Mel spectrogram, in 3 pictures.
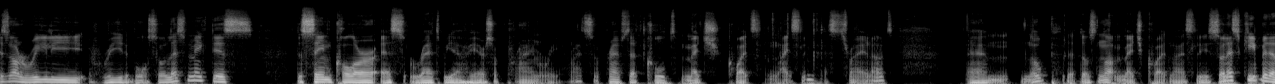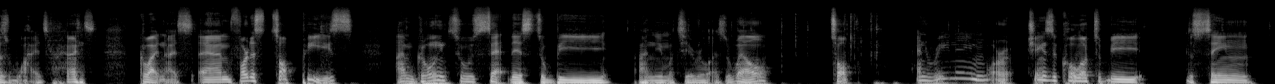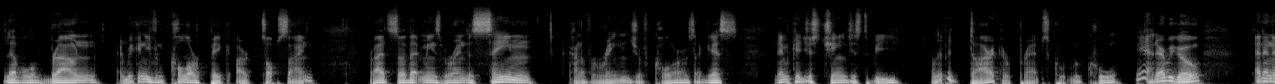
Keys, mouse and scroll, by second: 0.9 click, 4.7 click, 5.6-7.9 drag, 8.7 click, 9.2 middle click, 10.4 ctrl+z, 10.8 ctrl+z, 12.8 middle click, 13.3 click, 14.3 click, 16.9 middle click, 19.3 click, 19.8 click, 19.9-21.2 drag, 28.3 typing, 38.0 Tab.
